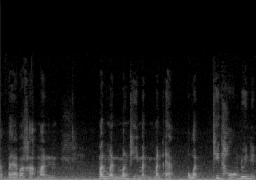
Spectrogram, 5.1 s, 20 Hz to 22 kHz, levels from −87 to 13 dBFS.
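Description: Nothing technically wrong turns up anywhere in this short speech recording, so there's no fault to point to, no time to mark and no cause to explain.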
